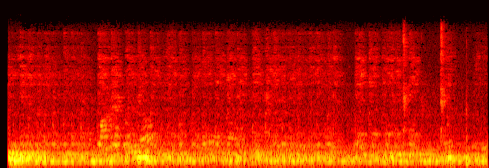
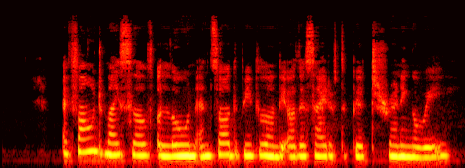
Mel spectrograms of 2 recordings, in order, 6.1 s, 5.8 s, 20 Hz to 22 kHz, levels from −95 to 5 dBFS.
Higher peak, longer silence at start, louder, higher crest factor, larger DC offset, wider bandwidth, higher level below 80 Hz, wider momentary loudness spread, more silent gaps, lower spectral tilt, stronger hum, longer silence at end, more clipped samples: about the same, -8 dBFS vs -8 dBFS; second, 0.1 s vs 0.8 s; second, -27 LUFS vs -22 LUFS; about the same, 18 dB vs 14 dB; neither; about the same, 13.5 kHz vs 13 kHz; first, -52 dBFS vs -66 dBFS; second, 9 LU vs 13 LU; neither; about the same, -7 dB/octave vs -6.5 dB/octave; neither; second, 0 s vs 0.2 s; neither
